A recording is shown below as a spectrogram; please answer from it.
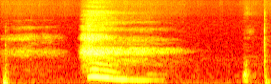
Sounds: Sigh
